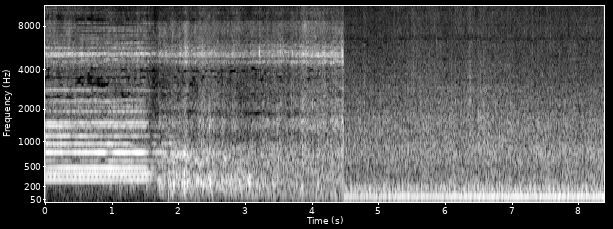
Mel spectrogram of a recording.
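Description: A locomotive horn sounds a steady chord for about a second and a half, then gives way to the heavy rushing noise of a train-pushed rail wedge snowplow blasting snow aside as it passes. A few seconds later the sound changes abruptly to a steady low drone under the rushing snow.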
